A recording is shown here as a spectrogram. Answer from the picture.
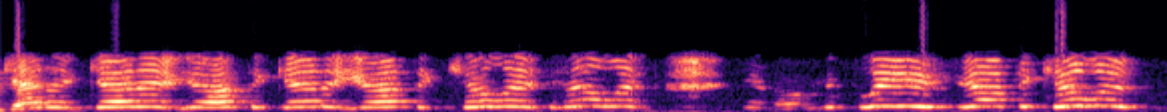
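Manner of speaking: high, half-crying frantic pleading; screaming and crying. Retold or imitated. Wife begging husband to kill the spider, high tearful pleading. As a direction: beg him frantically to kill it. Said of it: "I'm screaming and crying".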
